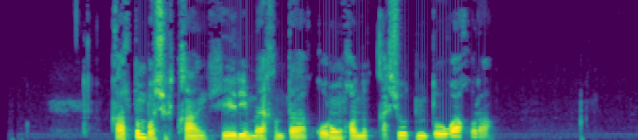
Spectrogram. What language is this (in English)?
Mongolian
